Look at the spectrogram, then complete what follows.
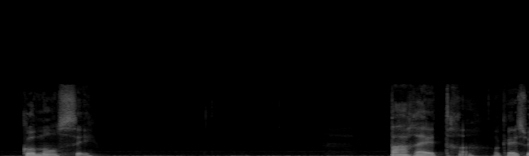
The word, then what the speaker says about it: paraître: Paraître, okay, so if you remember from the first video, then we had as well this accent circonflexe on the top of E here, but then you don't pronounce it, okay, so you should write it definitely, because you know that's the correct way to write it, but then you don't pronounce it. Paraître, okay, same thing, final E is not really pronounced, so paraître.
